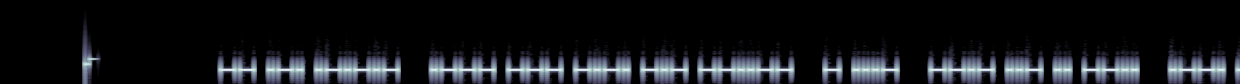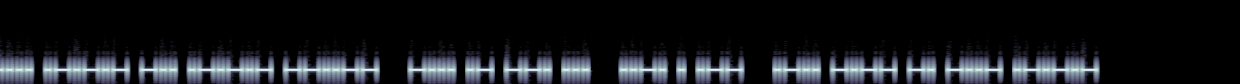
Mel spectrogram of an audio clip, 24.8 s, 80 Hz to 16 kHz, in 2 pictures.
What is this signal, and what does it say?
Morse code, heard as a keyed tone, about 25 wpm, 700 Hz. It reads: MR. JOCK, TV QUIZ PH.D., BAGS FEW LYNX.
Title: Pangram Challenge v2 - 25wpm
